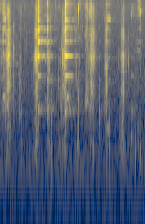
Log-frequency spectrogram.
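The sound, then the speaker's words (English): Crisp crunching as someone chews the crunchy, chewy, thick stems in a bagged salad of chopped vegetables, a steady series of irregular bites and wet mastication sounds with no talking. “But then when you really get into it, you get these crunchy, chewy, thick stalks.”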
